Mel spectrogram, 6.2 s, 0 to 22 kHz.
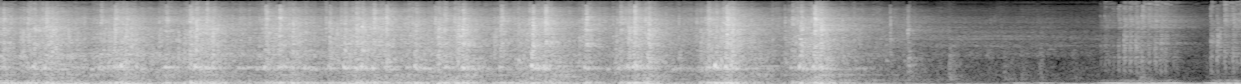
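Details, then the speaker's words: First start of a turbo LS1 V8 swapped into a Ford F100, no throttle: deep burble settling into a steady, even idle before shutoff, with no clinks, misfires or exhaust smoke; sounds healthy. "i didn't touch the gas pedal it just rained and idled sounded great well so far not too bad no clinking sounds no fires no explosions nothing coming out of the exhaust"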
